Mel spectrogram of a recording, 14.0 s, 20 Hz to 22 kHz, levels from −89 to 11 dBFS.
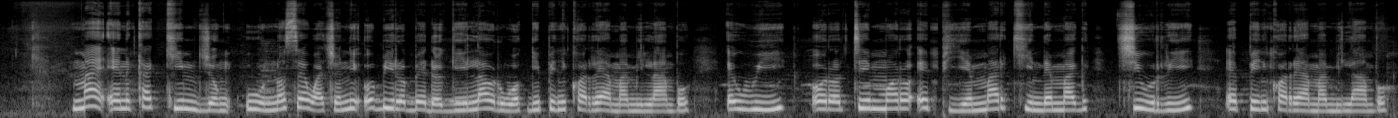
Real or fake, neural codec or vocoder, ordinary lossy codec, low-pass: real; none; none; none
